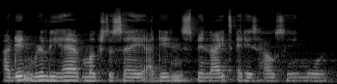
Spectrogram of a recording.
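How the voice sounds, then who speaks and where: A young woman vlogger telling a personal story in an emotional, animated way. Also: fairly low pitch, brisk, creaky, a little hiss or hum. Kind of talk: storytime vlog.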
